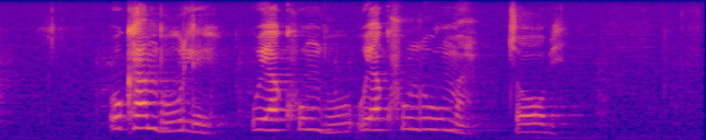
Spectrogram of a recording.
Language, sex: Zulu, female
